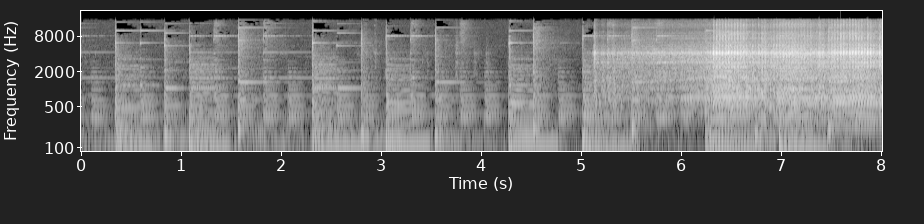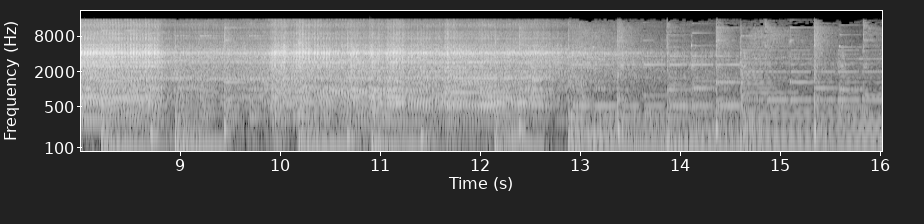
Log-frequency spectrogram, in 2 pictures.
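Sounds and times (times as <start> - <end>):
background music with steady beat: 0.0 - 16.0
electric jigsaw cutting plastic: 5.1 - 14.5.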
